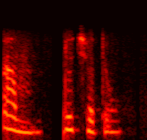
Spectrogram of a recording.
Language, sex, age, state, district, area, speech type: Sanskrit, female, 18-30, Odisha, Bhadrak, rural, conversation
